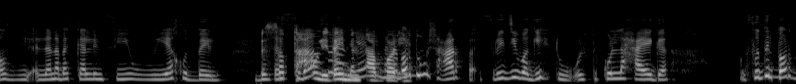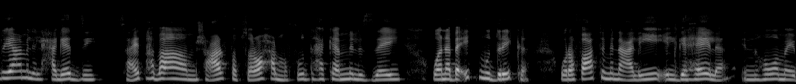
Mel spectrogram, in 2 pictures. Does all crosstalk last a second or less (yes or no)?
no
